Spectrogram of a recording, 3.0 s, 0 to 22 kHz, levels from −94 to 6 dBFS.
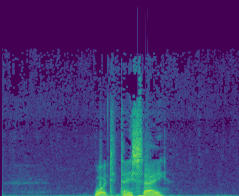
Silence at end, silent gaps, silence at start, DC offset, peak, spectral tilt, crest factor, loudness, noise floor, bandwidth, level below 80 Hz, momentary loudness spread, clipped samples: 0.15 s; none; 1.2 s; under 0.1%; 0 dBFS; -4.5 dB/octave; 16 dB; -12 LUFS; -45 dBFS; 16 kHz; -28 dBFS; 17 LU; under 0.1%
